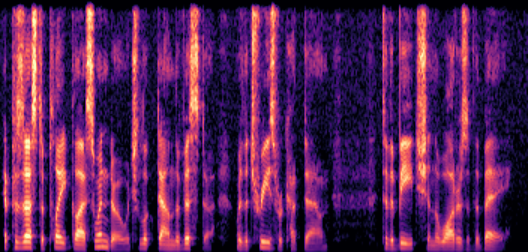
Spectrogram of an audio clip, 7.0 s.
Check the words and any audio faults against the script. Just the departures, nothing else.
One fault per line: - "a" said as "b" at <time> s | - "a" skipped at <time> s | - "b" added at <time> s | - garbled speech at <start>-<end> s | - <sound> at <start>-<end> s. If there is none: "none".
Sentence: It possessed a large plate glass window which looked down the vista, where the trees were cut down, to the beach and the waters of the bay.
- "large" skipped at 0.6 s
